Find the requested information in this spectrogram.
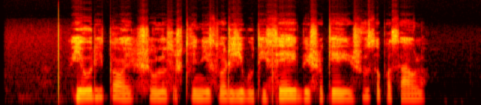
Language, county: Lithuanian, Vilnius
